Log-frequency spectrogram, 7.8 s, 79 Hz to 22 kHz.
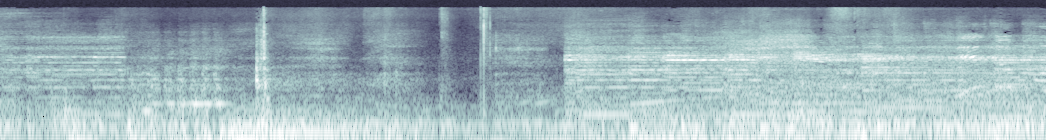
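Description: A 2002 Lexus LS430 with about 56,000 km starts up: a steady low engine rumble runs throughout, with a brief sharper mechanical noise just before it settles into a smooth, even idle close by.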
